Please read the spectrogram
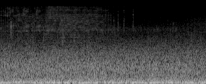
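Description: Steady outdoor noise of wind and choppy river water, with a deep low rumble from wind buffeting the microphone.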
